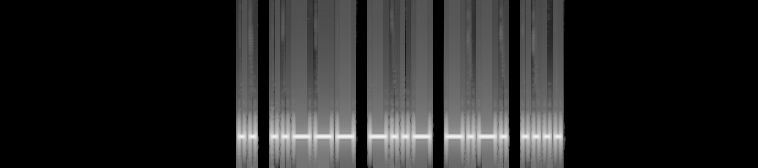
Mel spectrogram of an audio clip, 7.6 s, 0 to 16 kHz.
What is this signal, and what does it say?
Morse code, heard as a keyed tone, about 22 wpm, 700 Hz. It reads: I2XCH
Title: DXCC-100 Call Signs - 5 Characters - Repeated 3x - 22wpm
